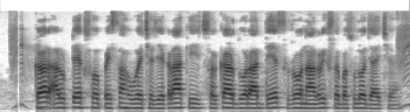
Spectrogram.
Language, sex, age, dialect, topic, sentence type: Maithili, male, 18-24, Angika, banking, statement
